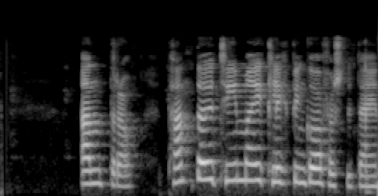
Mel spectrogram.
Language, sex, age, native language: Icelandic, female, 20-29, Icelandic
